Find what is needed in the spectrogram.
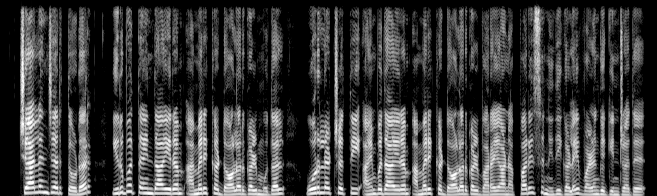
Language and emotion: Tamil, neutral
